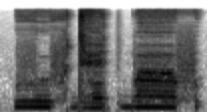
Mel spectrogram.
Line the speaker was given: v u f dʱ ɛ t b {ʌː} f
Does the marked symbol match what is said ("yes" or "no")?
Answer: yes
